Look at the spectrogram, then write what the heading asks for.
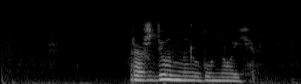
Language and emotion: Russian, neutral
